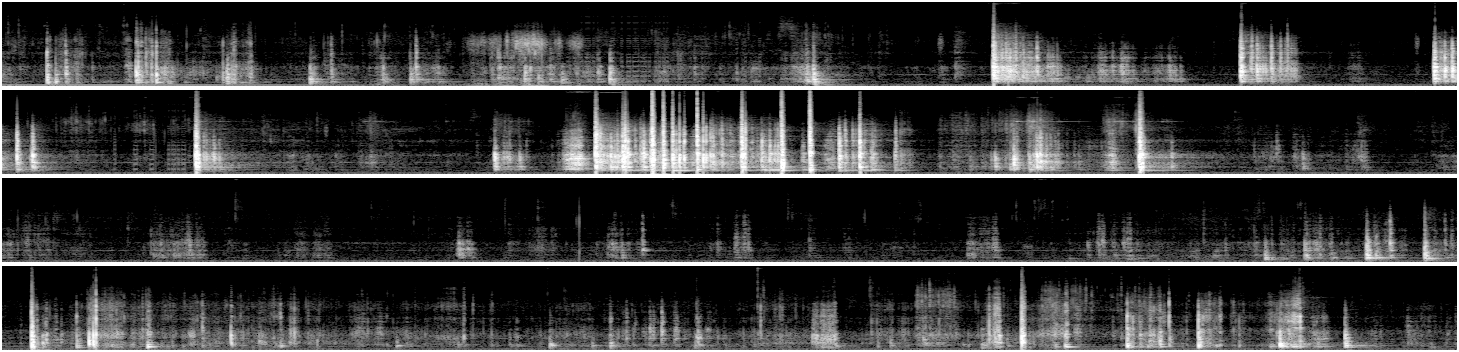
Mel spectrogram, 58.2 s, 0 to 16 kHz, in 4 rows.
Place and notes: Escalera de madera del edificio del futuro Auditorio de la Fundación Cerezales. Micrófonos de contacto, pasos, objetos metálicos
13 June 2015, ~13:00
